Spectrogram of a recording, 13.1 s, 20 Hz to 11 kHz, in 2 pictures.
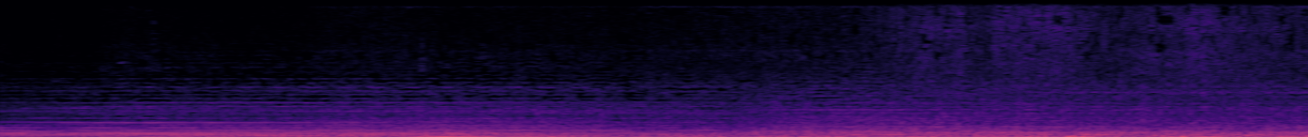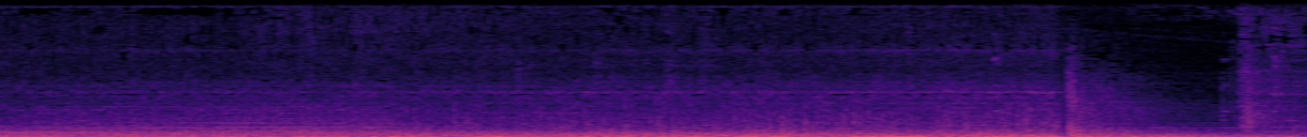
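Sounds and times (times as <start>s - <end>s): fluttering engine drone: 1.4s - 11.9s.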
